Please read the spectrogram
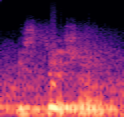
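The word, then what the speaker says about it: station: আমরা কয়েকটা শব্দ লিখি দেখ যদি আমরা লিখি স্টেশন এসটি এটি আই ও কি হয় স্টেশন স্টেশন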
